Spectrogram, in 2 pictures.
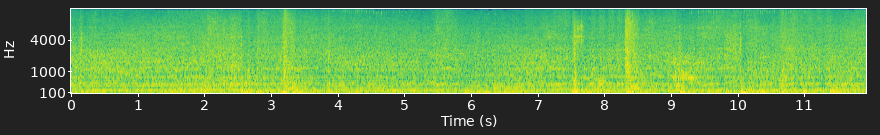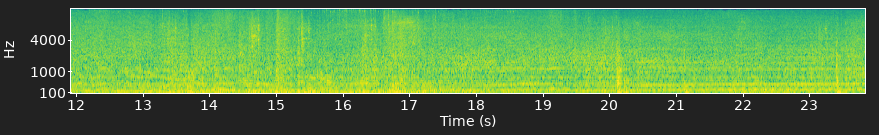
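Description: A car engine hums steadily and rises and falls in pitch.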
